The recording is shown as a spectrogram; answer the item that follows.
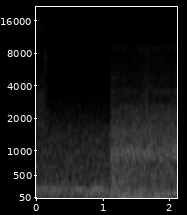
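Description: Outdoor ambience: the low hum of road traffic or a running vehicle engine. About a second in the sound turns abruptly louder and hissier.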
